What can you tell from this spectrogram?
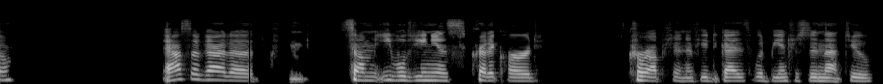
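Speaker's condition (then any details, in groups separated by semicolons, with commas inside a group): No condition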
